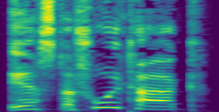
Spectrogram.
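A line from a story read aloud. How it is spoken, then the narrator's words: Calling out. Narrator (German): rief er seinem Vater zu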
